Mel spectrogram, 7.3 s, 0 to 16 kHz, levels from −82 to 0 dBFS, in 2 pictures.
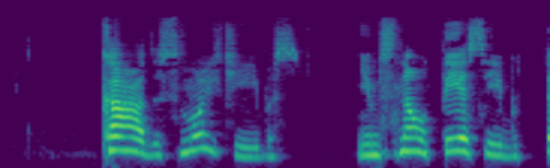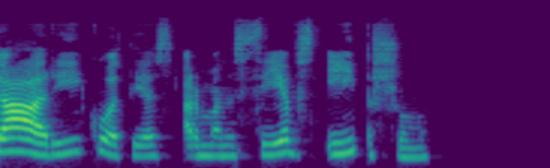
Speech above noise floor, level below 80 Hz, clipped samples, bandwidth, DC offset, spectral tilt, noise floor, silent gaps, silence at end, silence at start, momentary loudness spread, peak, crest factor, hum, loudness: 60 dB; -78 dBFS; under 0.1%; 11.5 kHz; under 0.1%; -3.5 dB/octave; -83 dBFS; none; 0.85 s; 0.7 s; 20 LU; -2 dBFS; 24 dB; none; -22 LUFS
